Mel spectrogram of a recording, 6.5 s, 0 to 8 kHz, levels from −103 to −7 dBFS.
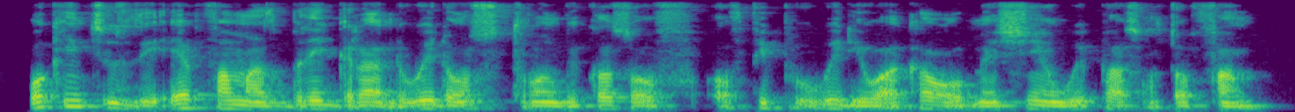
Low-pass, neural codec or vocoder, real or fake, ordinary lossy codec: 7.2 kHz; none; real; none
